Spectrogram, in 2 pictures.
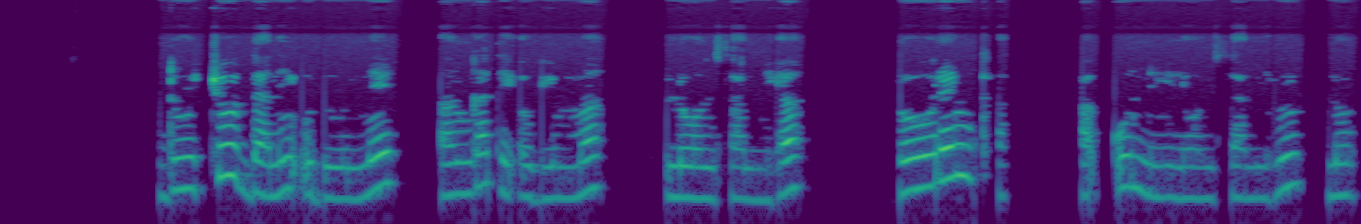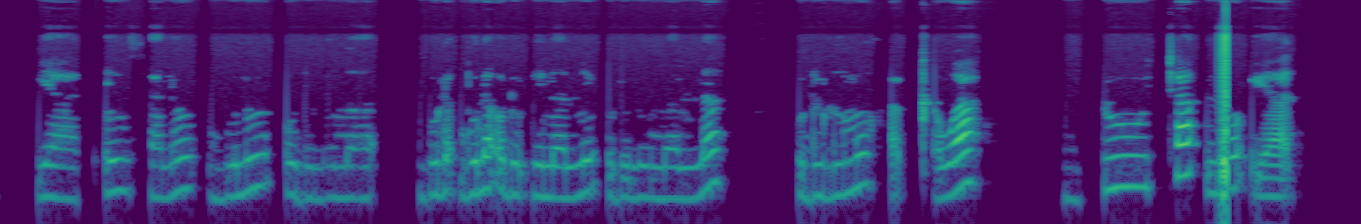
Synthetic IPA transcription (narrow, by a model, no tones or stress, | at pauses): d̪uːt͡ʃːʊd̪ɐnɪʔʊd̪uːnːɛ | ɐŋɡɐt̪ɛʔɔɡɪmːɐ | loːnsɐnːɪhɐ | d̪o̞ːɾɛŋkʰɐ | ɐ̰kʼːʊnːɪloːnsɐnːɪɦɪnɔ | jaːt̪ɪnsɐnɔbʊnʊ | bʊnɐʔʊd̪ʊʔɪnɐnːɪʊd̪ʊlʊmɐnːɐ | ʊd̪ʊlʊmʊhɐ̰kʼːɐwaː | d̪uːt͡ʃːɐnɔja̰ːᶑɐ̥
